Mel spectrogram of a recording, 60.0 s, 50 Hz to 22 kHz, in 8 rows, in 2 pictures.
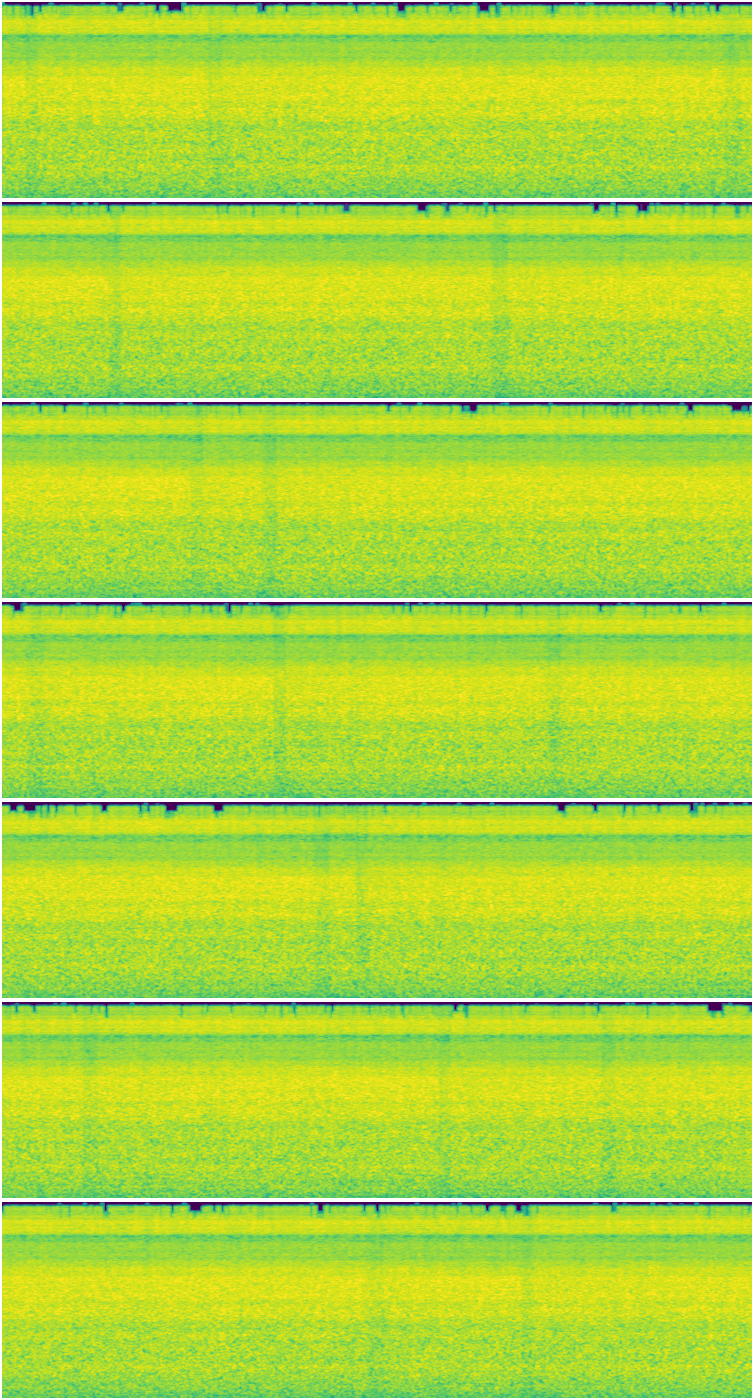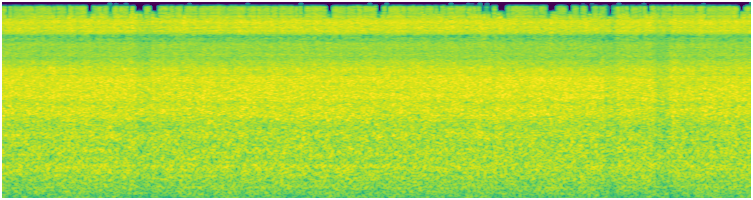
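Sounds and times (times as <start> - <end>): water rushing: 0.0 - 59.9.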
